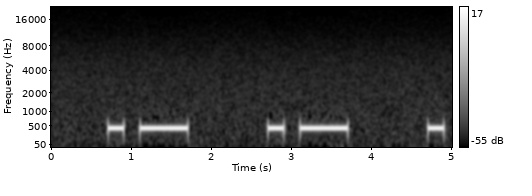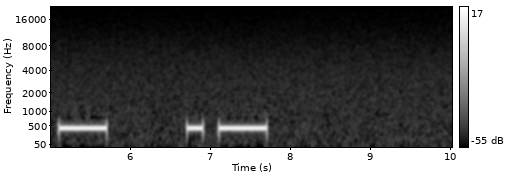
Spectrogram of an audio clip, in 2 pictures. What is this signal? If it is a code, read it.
Telephone call progress tone (pulsed, as in Italy), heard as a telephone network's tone, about 420 Hz. Dial tone.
